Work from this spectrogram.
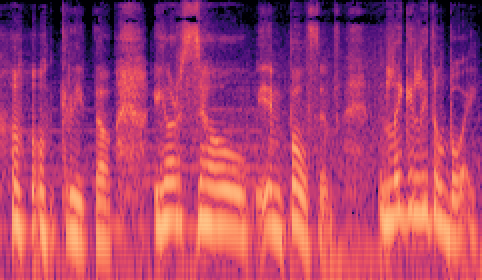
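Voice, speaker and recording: A woman's voice: mid-range voice, slow pace, warm tone, natural voice. A woman playing a shrewd Soviet spy in a video game, speaking with a Russian accent in a guarded, wry way. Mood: amused, warmer. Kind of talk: video game cutscene voice acting.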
